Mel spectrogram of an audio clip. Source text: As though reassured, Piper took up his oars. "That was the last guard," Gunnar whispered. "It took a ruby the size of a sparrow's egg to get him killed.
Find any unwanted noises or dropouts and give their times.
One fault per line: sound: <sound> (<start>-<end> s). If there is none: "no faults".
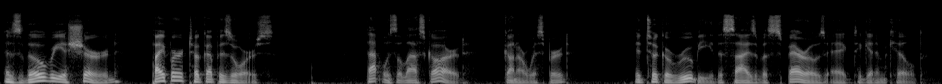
no faults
